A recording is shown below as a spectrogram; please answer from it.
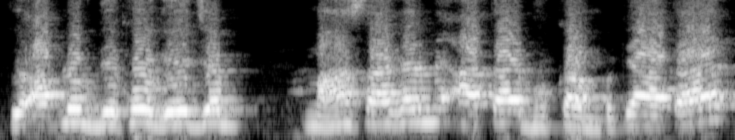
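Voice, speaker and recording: A woman with a fairly high voice and normal speed teaches a school class, explaining things step by step. She keeps quizzing pupils, asking them to repeat key words back, and tags her sentences with little check-ins like "है ना" and "ठीक है बेटा".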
